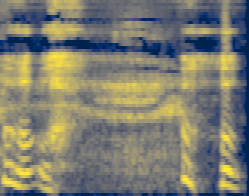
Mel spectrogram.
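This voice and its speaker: An actress playing a grieving, devoted wife in a Filipino radio drama, full of sorrow. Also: female voice, very slow, dark tone, muffled recording, slight background noise. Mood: sorrowful.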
